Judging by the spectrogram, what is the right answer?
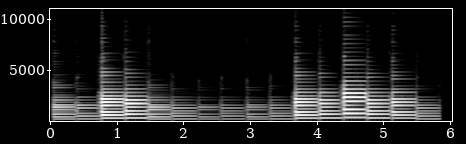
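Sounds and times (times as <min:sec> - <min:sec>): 
dry guitar: 0:00.0 - 0:05.9.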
